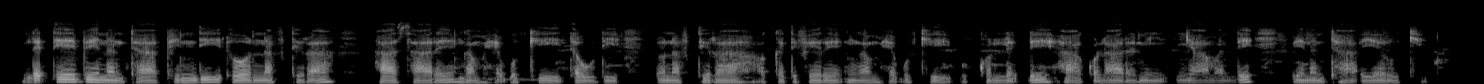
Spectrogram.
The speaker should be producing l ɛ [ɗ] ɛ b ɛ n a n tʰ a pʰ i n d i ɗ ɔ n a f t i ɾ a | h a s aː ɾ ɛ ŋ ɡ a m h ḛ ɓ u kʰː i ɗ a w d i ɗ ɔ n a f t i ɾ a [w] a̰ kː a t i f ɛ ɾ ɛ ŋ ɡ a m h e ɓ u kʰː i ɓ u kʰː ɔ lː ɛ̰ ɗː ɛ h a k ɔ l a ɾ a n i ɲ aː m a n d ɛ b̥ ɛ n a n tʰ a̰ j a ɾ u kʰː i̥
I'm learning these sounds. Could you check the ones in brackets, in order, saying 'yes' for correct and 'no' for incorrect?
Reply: no, yes

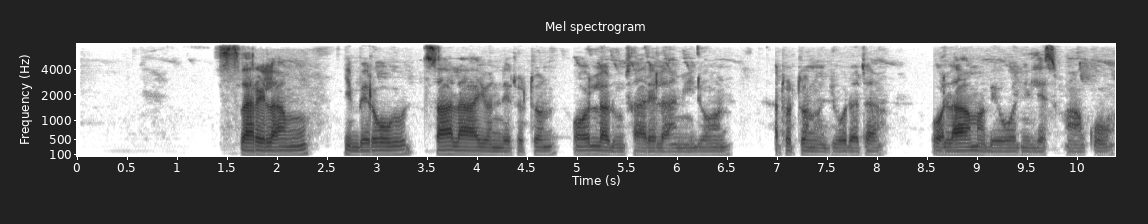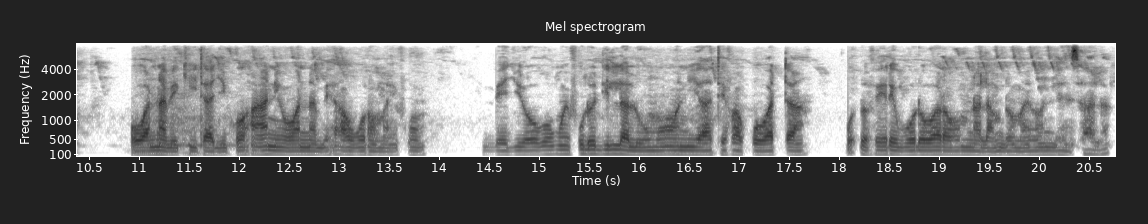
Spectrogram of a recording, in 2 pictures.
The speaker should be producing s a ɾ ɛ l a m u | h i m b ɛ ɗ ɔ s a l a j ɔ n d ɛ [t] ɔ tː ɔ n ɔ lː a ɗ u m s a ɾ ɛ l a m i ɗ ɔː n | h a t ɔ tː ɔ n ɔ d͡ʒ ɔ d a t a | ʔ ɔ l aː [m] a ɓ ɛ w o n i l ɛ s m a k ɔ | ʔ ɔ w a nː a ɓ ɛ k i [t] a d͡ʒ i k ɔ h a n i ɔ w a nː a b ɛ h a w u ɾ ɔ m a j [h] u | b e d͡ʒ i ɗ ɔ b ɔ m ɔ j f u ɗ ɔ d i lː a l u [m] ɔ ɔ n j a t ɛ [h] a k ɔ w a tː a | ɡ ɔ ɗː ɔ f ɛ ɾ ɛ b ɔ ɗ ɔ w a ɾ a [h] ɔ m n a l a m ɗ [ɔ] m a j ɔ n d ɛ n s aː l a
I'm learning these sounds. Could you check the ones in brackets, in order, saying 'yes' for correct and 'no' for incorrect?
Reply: yes, yes, yes, no, yes, no, yes, yes

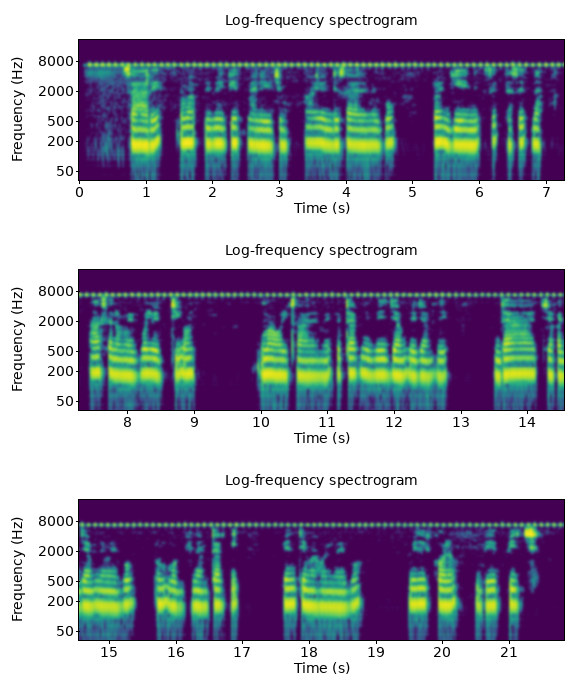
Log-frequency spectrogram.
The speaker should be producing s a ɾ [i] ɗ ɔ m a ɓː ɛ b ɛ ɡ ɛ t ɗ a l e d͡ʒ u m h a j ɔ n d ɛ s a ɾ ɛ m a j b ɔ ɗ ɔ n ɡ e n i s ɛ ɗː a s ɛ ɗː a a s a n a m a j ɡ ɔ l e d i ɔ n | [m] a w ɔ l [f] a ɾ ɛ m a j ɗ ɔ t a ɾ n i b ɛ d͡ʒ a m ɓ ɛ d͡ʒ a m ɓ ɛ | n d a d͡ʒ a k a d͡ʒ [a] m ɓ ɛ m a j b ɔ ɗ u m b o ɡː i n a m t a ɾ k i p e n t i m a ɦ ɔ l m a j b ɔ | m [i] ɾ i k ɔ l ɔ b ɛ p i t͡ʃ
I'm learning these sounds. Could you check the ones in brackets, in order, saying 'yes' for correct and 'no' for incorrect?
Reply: no, yes, no, yes, yes

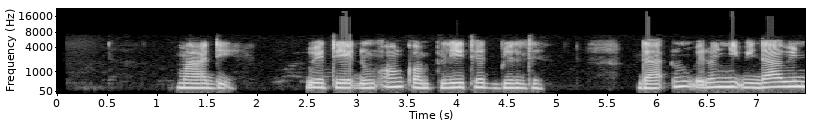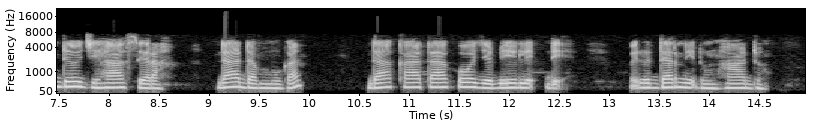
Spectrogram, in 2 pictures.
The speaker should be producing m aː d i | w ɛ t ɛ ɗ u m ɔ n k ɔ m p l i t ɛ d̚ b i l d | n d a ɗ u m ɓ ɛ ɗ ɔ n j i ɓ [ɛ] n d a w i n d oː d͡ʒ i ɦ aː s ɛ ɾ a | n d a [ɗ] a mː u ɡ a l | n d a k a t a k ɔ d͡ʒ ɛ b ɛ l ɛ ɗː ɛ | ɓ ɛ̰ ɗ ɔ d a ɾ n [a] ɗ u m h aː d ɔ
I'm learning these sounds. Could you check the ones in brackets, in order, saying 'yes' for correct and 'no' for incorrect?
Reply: no, no, no

